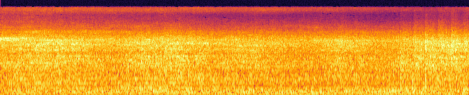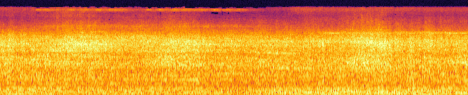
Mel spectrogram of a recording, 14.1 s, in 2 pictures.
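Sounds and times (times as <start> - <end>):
freight train wheels rumbling on rail: 0.0 - 14.0.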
